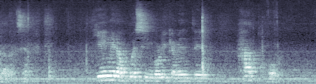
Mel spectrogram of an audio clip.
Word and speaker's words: Hathor: Dendera era un lugar que estaba dedicado a la diosa Hathor, o pronunciado en el antiguo egipcio Hat-Hor.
